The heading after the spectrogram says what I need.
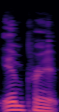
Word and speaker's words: M.Print: like wait a second i could just spin it to where i can still say imprint but it's spelt different yeah so i mean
